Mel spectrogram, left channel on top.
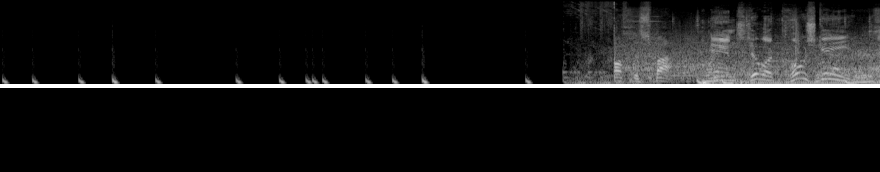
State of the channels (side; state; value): right; silent; digital silence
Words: Off the spot. And still a close game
